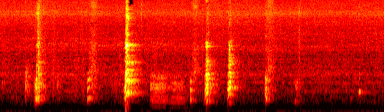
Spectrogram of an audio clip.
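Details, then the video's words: Five-month-old mixed-breed puppy doing soft 'silent' barking indoors: short breathy huffs and muffled yips, about eight bursts spaced irregularly over several seconds, one louder than the rest. "Mix breed puppy.. silent barking"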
